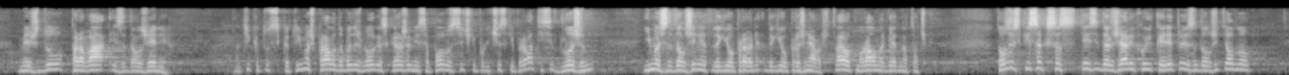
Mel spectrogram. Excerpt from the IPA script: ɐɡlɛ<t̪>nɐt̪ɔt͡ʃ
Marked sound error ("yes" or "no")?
yes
